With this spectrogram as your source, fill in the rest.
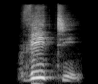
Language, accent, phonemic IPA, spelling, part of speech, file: Swahili, Kenya, /ˈvi.ti/, viti, noun, Sw-ke-viti.flac
- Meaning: plural of kiti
